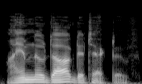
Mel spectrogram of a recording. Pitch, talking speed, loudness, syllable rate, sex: 95 Hz, 210 wpm, -15 LUFS, 6.3 syllables/s, male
